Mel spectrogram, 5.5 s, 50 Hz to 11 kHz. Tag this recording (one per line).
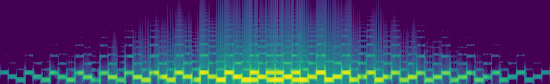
Symetric-Sounds
reversed
overlayed
triangular-wave
synthesized
synthetic
Continuum-5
